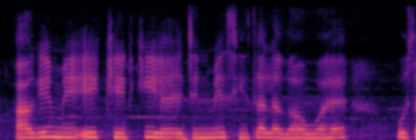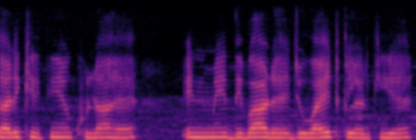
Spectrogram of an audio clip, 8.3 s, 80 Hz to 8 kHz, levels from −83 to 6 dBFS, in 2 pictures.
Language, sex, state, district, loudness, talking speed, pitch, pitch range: Hindi, female, Bihar, Saharsa, -23 LUFS, 175 wpm, 255 Hz, 245-260 Hz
